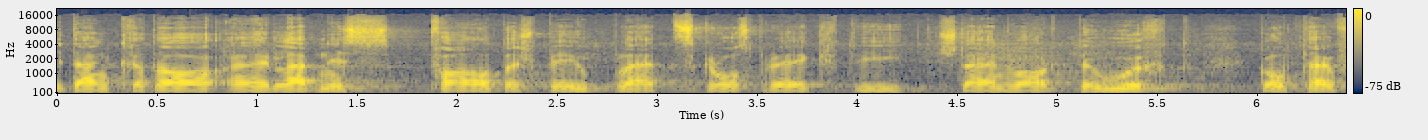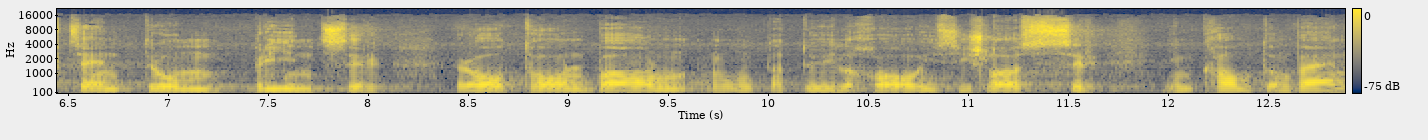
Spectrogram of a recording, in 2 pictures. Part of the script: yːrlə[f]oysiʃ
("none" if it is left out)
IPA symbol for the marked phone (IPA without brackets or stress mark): χ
